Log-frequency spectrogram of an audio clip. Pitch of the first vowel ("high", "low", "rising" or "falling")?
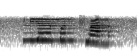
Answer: high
